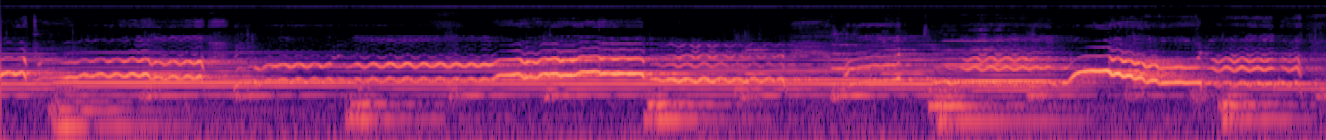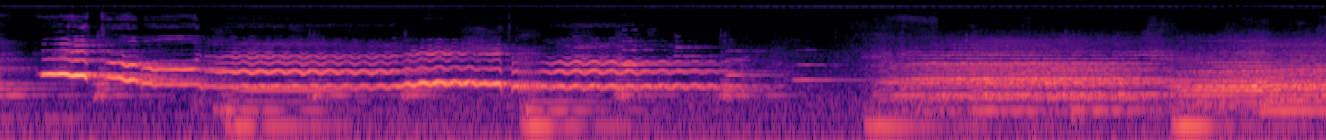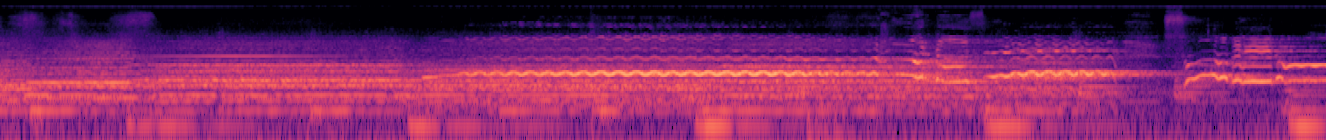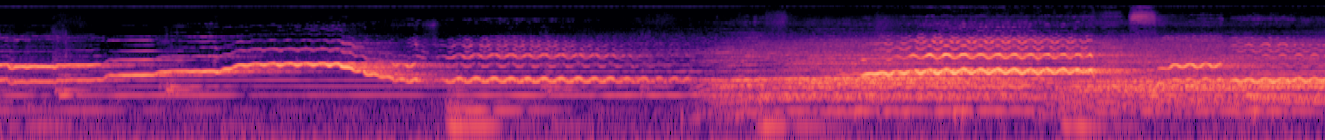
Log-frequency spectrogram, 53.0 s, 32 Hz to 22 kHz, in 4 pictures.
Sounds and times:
Opera: 0.0 - 53.0.

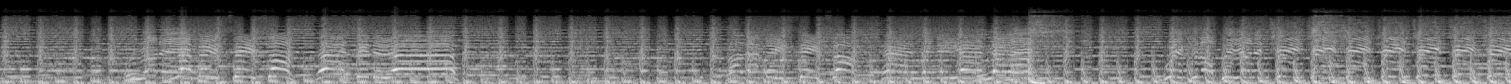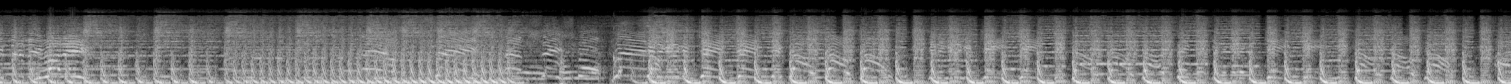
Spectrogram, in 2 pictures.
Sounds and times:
Music: 0.0 - 30.2.

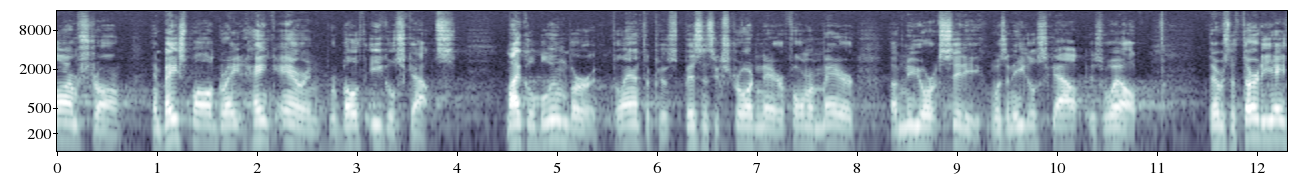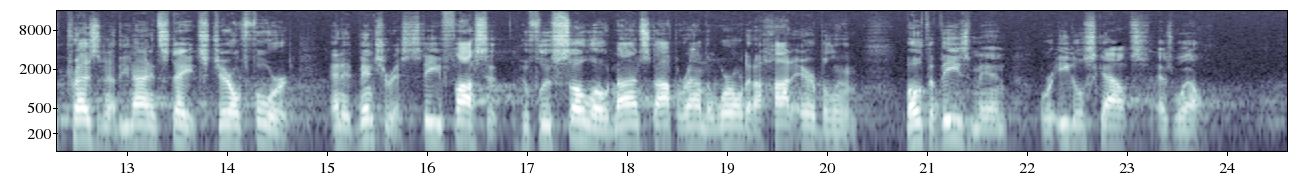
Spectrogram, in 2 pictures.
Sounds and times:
Male speech, man speaking: 0.0 - 10.8, 11.6 - 23.8
Narration, monologue: 0.0 - 24.6.

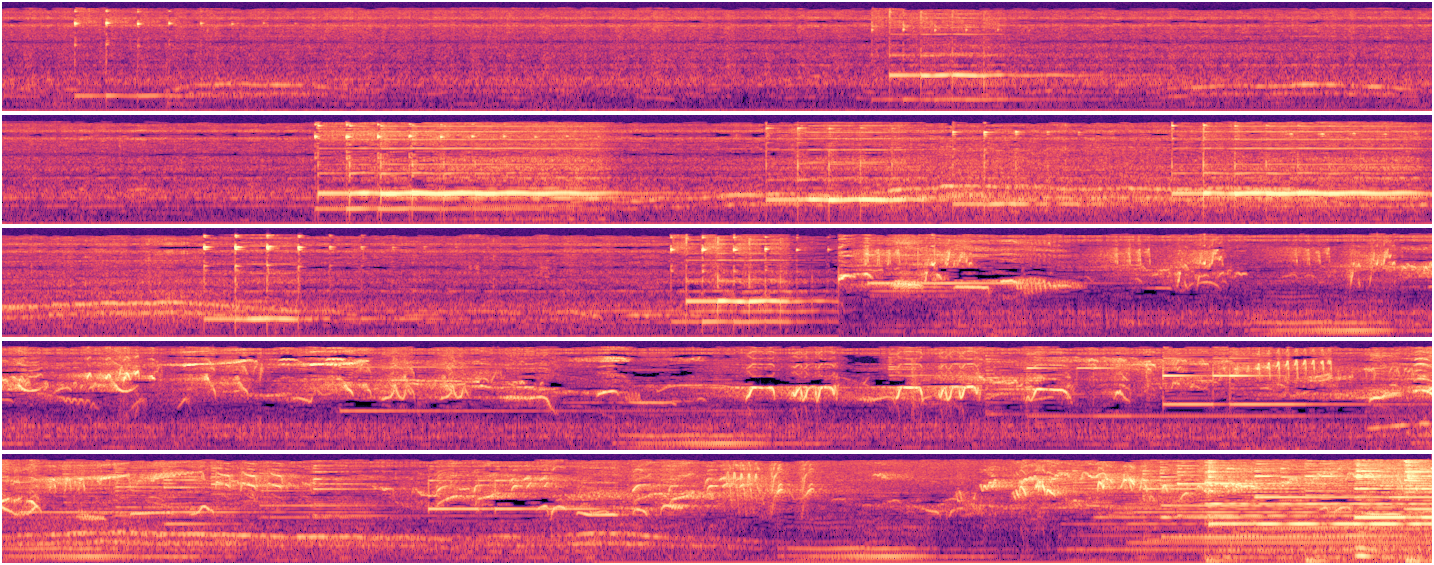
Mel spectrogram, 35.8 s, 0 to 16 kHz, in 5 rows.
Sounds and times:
Wind: 0.0 - 35.7.

